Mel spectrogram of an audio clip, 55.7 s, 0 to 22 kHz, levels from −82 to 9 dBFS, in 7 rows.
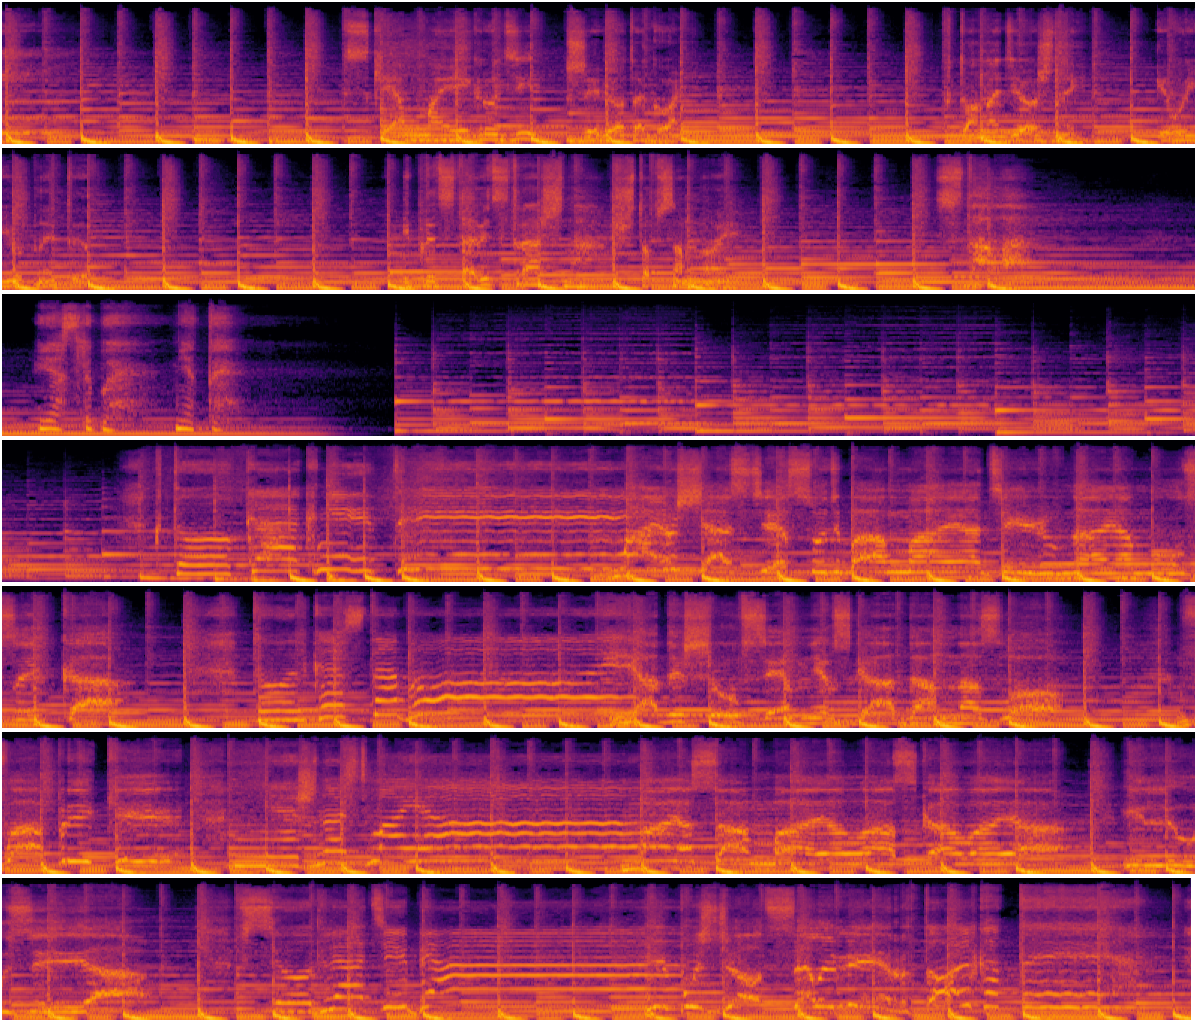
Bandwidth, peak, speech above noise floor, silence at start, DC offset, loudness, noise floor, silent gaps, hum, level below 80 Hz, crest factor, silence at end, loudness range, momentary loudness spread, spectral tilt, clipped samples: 18.5 kHz; 0 dBFS; 35 dB; 0 s; under 0.1%; -12 LUFS; -46 dBFS; none; none; -18 dBFS; 12 dB; 0 s; 9 LU; 10 LU; -5 dB/octave; under 0.1%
